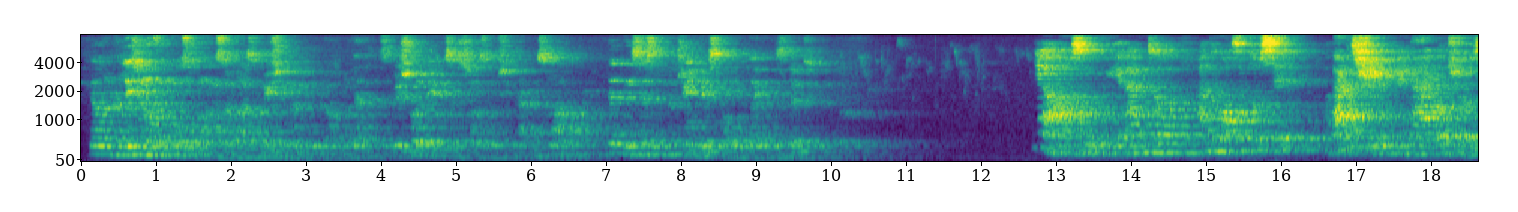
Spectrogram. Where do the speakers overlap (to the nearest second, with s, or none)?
none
